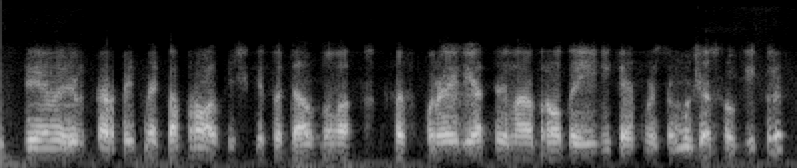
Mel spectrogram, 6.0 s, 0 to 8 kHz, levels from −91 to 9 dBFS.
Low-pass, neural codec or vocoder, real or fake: 7.2 kHz; codec, 32 kHz, 1.9 kbps, SNAC; fake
